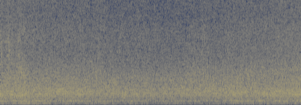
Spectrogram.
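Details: Crowds of honeybees flying in and out of a hive in springtime make a thick, constant buzz, slightly louder at the start, with a steady low hum beneath.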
